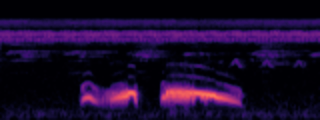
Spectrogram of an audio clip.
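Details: Spotted dove trapping-lure call: one phrase of a rising, wavering coo, then a longer coo that slides downward, with a steady high whine throughout.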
